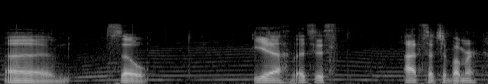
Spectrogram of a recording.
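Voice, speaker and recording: A man's voice: sits low, little pitch movement, slow, fairly bright tone, dull audio, slight background noise. A man streaming sim racing, casually talking through a race replay and thinking aloud with many fillers.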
